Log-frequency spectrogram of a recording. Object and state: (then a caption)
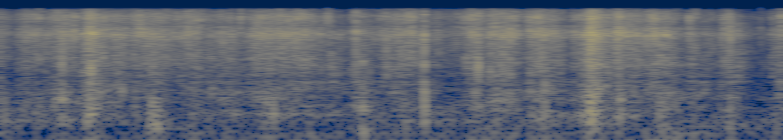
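Plastic bubble wrap. A small hollow piece of clear, air-filled plastic bubble wrap is held in both hands while its bubbles are squeezed and popped with fingertips and long red nails. The sound is a steady, quiet, bright crinkling with almost no low end, broken by sharper crackling pops that fade quickly.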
